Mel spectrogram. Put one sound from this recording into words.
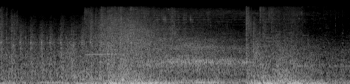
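Energy blasts crackle and whoosh.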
